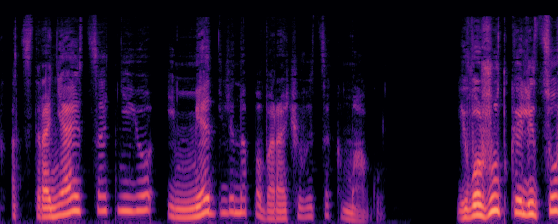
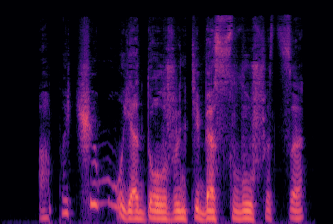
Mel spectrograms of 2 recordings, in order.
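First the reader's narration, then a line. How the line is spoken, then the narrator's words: Quiet and threatening. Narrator (Russian): тихо и угрожающе спрашивает он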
